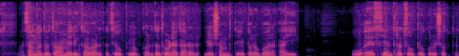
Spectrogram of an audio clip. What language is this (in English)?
Marathi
